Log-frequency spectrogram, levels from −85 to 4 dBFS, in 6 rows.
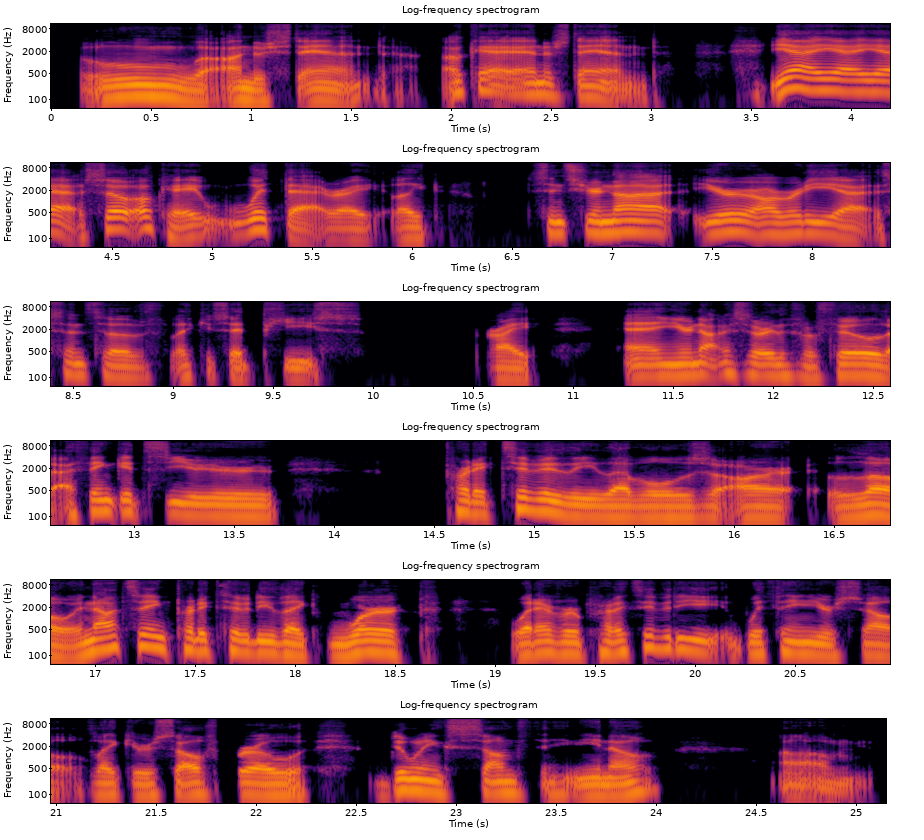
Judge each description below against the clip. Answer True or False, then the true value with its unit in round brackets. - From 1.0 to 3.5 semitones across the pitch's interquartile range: False (5.3 semitones)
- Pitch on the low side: True (110 Hz)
